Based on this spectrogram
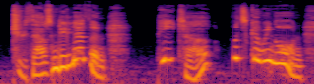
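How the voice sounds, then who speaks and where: Putting on a character voice, a man speaks fairly slowly at an extremely high pitch. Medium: read story. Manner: bright, brisk, homely.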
